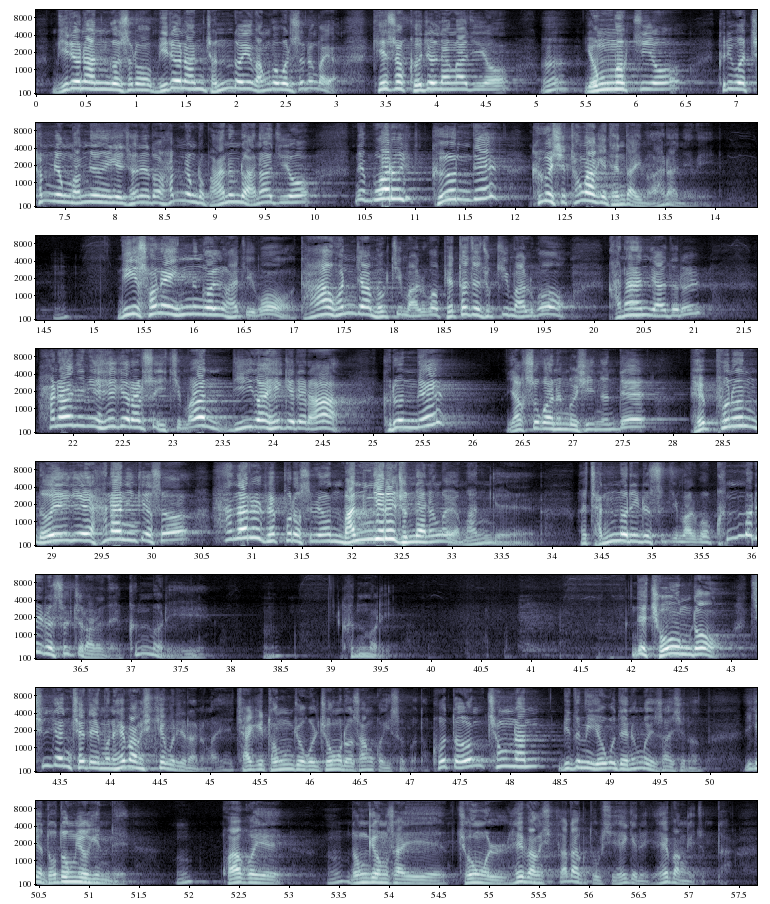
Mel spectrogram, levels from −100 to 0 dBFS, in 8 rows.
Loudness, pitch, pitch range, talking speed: -16 LUFS, 245 Hz, 180-275 Hz, 285 characters per minute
